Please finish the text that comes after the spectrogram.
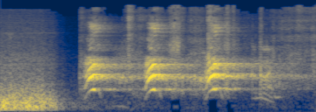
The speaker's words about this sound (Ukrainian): пес породи Маліно, а більш відомої як бельгійська вівчарка. Йому трохи більше двох років.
